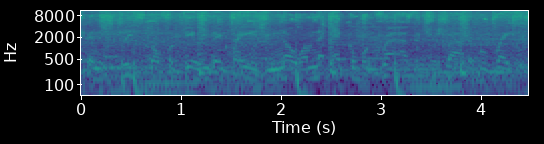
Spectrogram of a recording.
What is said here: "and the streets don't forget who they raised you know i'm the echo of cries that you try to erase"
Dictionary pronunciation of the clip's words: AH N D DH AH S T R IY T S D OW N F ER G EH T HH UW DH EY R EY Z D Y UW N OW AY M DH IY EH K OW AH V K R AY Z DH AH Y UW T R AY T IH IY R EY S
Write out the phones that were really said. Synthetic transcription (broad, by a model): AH N DH AH S T R IY T S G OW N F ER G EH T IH DH EY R EY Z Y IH N OW AY M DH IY EH K OW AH W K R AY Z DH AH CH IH T R AY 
